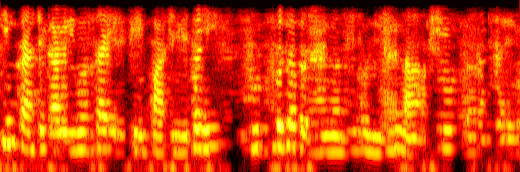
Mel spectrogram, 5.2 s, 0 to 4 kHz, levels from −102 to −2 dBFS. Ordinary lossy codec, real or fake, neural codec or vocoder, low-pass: none; fake; codec, 44.1 kHz, 7.8 kbps, Pupu-Codec; 3.6 kHz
